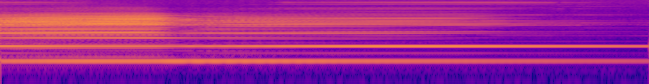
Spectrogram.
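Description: Electric guitar sustained by an EBow, two of its strings coupled by a ring preparation that detunes their overtones: a steady, gong-like drone of two strong low tones with many overtones above. The bright upper overtones fade out about two seconds in, leaving the low drone.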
